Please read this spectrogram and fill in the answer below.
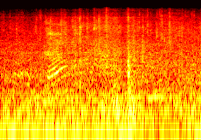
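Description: Steady low rumble of an airliner cabin, with passengers' voices faintly in the background.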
